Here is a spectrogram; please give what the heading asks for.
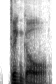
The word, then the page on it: dingle: American English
